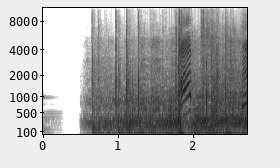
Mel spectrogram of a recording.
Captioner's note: tapping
